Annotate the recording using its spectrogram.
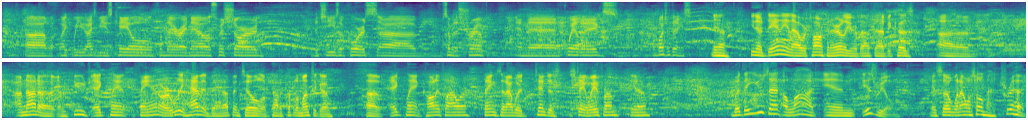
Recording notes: On-location at LOLA in Covington for the Vintner's Dinner, part of the A Taste of Covington event this weekend.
